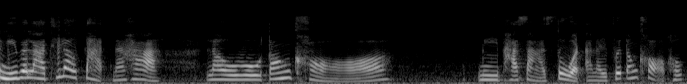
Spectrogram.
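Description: Speech, likely passed through low-bitrate AAC compression throughout, which fits a rate around 32 kbps: the encoder discards everything above about 9.8 kHz and quantises the remaining spectrum coarsely, so the audio sounds dull and smeared, with plainly audible warbling and fizz on sibilants.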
